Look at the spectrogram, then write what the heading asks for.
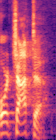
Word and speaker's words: horchata: Don't pronounce the H really. Okay, horchata.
